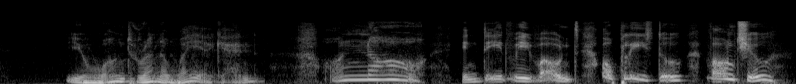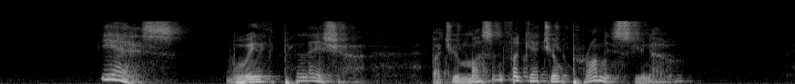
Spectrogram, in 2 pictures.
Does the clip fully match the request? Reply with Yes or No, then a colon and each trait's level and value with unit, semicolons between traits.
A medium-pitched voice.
Yes: medium, 150 Hz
